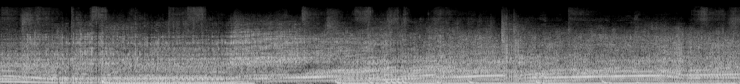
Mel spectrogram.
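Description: Lamborghini Urus's twin-turbo V8 with Fi Race downpipes and valvetronic exhaust: the engine note sinks for about two seconds, then the car accelerates hard, the pitch climbing through a couple of upshifts with a brief dip at each.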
